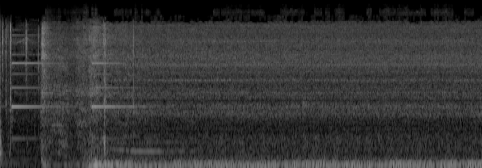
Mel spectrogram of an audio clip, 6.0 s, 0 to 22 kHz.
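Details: 2013 Volkswagen 2.0 TSI petrol engine on cold start after sitting: cranks, catches and idles rough and uneven; live data shows misfires on cylinders 1, 2 and 4, mostly cylinder 2, despite new coils and non-leaking injectors.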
